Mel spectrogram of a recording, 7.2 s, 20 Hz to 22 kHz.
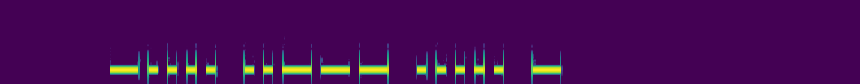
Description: Morse code, heard as a keyed tone, about 15 wpm, 700 Hz. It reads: 625T
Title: Common Cut Numbers - 4-Digit 15wpm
